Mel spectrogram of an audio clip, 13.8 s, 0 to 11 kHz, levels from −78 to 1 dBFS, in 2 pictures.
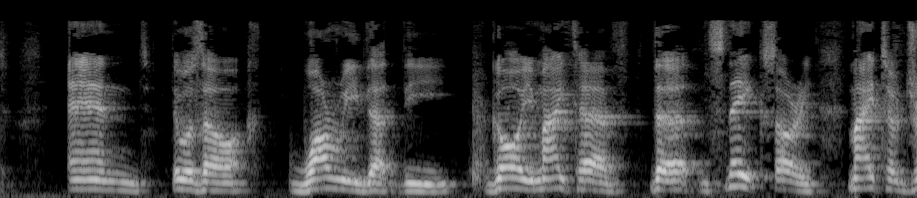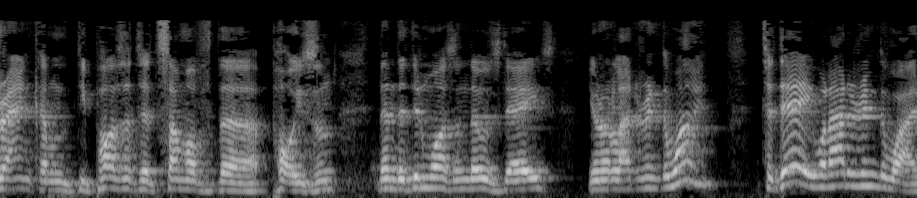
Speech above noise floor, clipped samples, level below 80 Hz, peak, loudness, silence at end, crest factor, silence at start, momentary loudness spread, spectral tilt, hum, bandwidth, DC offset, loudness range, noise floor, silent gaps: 30 dB; under 0.1%; -60 dBFS; -6 dBFS; -22 LUFS; 0 s; 16 dB; 0 s; 10 LU; -5 dB/octave; none; 8 kHz; under 0.1%; 2 LU; -52 dBFS; none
